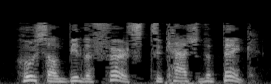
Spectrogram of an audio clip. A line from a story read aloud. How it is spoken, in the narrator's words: laughing with glee, and saying one to another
